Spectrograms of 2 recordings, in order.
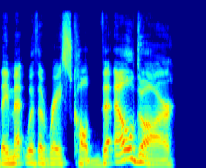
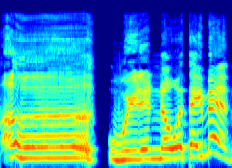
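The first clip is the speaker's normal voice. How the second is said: sheepish Horace; 6 semitones higher, 3 dB louder, much slower than usual. Retold or imitated. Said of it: "And Horace is like".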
